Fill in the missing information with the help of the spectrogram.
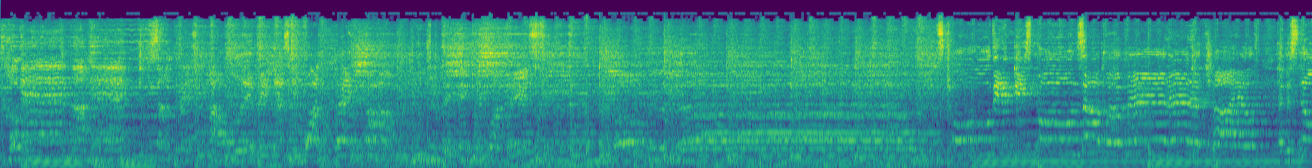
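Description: Music from a stage musical number: a group of singers over a live band, with long held notes a little past the middle. About two-thirds of the way through, the music changes to a new steady bass line.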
